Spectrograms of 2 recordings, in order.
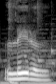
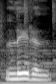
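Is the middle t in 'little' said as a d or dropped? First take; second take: d sound; d sound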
